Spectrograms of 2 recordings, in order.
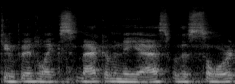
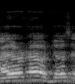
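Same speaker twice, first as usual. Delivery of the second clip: very loud, high calling voice; 5 semitones higher, 10 dB louder than usual. Answering a companion who has stuffed cloth in their ears: kinda loud. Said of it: "Like, kinda loud".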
